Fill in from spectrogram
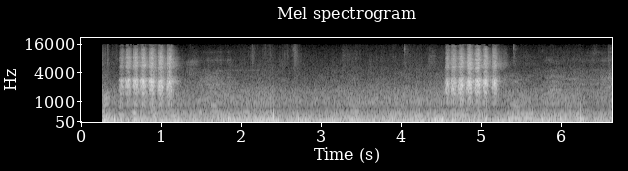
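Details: Eurasian magpie giving two bursts of harsh, rapid rattling chatter, each under a second long, over steady low rumbling background noise.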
